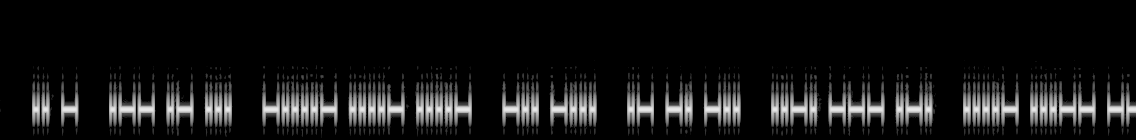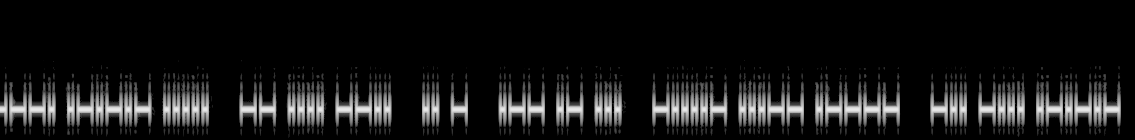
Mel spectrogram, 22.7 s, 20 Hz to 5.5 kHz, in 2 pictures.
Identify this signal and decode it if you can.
Morse code, heard as a keyed tone, about 25 wpm, 600 Hz. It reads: IT WAS -44 DB AND FOR 439.5 MHZ IT WAS -31 DB.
